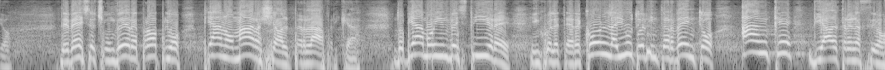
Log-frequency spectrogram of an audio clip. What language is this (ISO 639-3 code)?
ita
